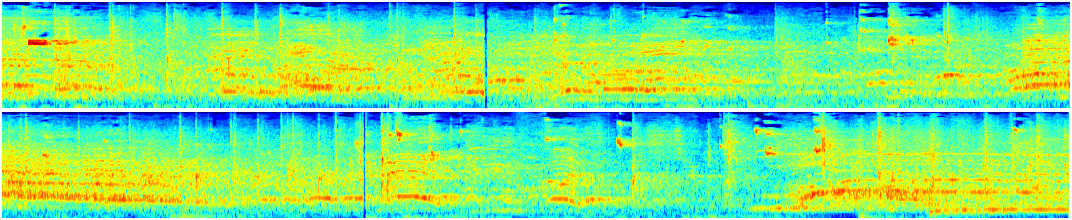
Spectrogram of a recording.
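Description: Basketball bouncing on a hardwood gym floor during live play, with short sharp impacts throughout, mixed with the voices of players and spectators in the gym.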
